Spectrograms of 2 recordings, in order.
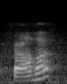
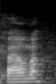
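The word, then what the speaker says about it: Falme: And how do you say that city, by the way? – What, Falma? – You say Falma? Okay. – Yeah.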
